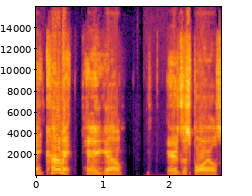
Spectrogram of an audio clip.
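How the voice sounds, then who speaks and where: Someone does a put-on character voice at a middle pitch and a moderate pace. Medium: actual play. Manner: brash, grabby.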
